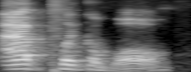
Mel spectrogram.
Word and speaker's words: applicable: yeah so i say applicable but it says here it starts like the apps on your phone so applicable like how you say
